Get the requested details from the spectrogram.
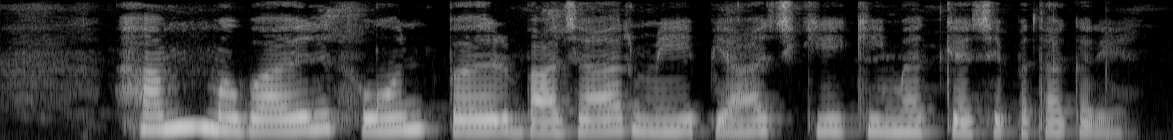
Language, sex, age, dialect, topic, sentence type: Hindi, female, 18-24, Marwari Dhudhari, agriculture, question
